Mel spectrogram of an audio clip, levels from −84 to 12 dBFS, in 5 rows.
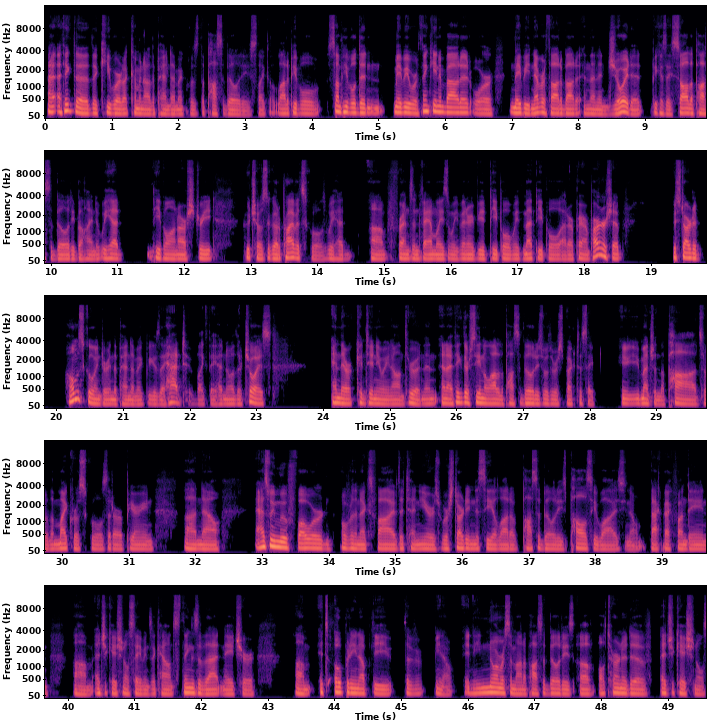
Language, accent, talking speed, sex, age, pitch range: English, American, 210 wpm, male, 30-49, 95-115 Hz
